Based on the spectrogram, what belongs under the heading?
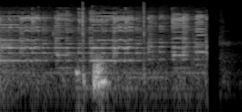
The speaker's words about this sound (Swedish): Ja, i NES-version såklart. Ja, naturligtvis. Alla signaler i mobilen är NES-signaler.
